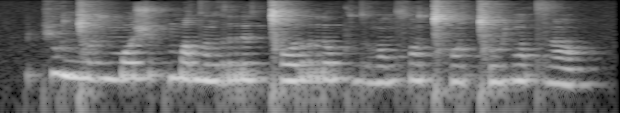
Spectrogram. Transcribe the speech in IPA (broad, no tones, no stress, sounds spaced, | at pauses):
c u ŋ͡ǀ u z m ɔ ʃ œ k m ɛ dˤ õ d r ɯ ǀ ɔ r o k dʱ õ d sˤ œ̃ ǀʰ ɔ̃ ǀ u ɟ ɔ̃ tˤ z ɔ̃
